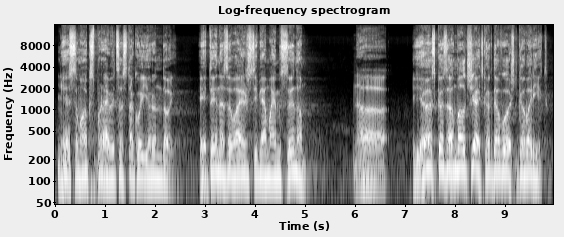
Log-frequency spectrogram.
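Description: A man's voice: on the low side, takes it slowly, a little mellow, big-room sound, heavily acted. A man voicing a brutal old orc chieftain who barks orders in a growling voice. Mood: menacing. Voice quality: gravelly, growling.

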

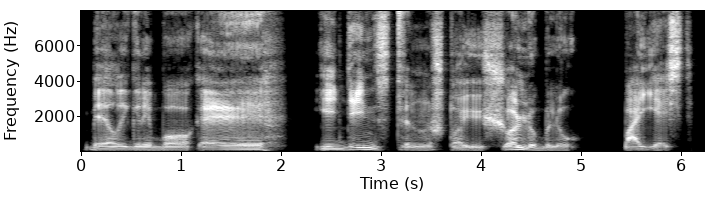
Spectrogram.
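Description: Storybook wolf, male, greedy and sly, slow gloating drawl, gravelly low voice, put on by a male reader. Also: no echo, studio quality, heavily acted.

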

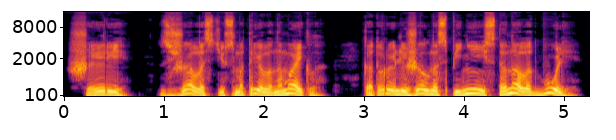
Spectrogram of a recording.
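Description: A man's voice: medium pitch, very animated, normal speed, dark tone, slightly rough, no room sound, clean studio sound. A man narrating a horror audiobook in a suspenseful, scripted way.

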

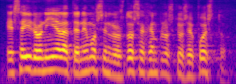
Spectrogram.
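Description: A man with a Spain Spanish accent preaching a sermon as pastor, dramatic and swinging between hushed lines and loud outbursts. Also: fairly high pitch, very fast.

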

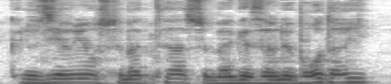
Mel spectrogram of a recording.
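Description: A man voicing a gentle, affectionate young woman who is firm about what she wants, in an audiobook. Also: medium pitch, fairly even intonation, fast talker, lightly acted. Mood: matter-of-fact. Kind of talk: audiobook character voice.

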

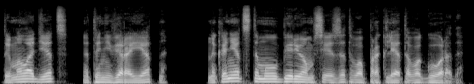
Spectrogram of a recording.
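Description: A man voicing a steady, protective young man. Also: fairly low pitch, quick pace, no echo, clean studio sound, lightly acted.

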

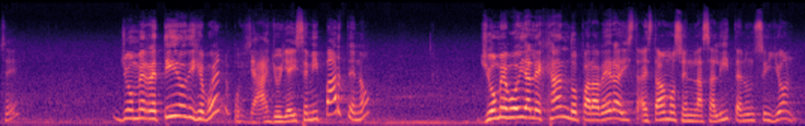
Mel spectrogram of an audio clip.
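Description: A man with a very high-pitched voice and big pitch swings preaches slowly and deliberately, with slight background noise. He shares a personal testimony and asks the congregation rhetorical questions.

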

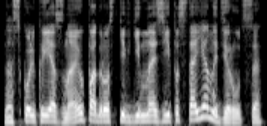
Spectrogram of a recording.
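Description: A man's voice: medium pitch, expressive, moderate pace, dry recording, lightly acted. A man narrating a story and voicing a stern young princess who holds court, speaking in a curt, commanding way.

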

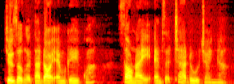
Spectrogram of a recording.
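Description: A woman voicing a desperate young woman in debt, pleading tearfully in a raised, shrill voice. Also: fast talker, breathy edge, natural voice.

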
